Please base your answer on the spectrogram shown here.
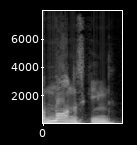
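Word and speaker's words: Måneskin: Maneskin. Or Maneskin, actually, if you do the correct Danish pronunciation of the name.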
